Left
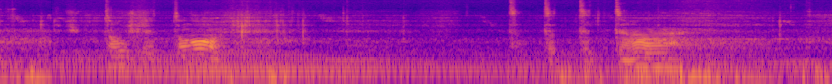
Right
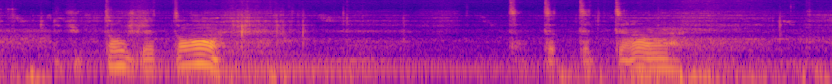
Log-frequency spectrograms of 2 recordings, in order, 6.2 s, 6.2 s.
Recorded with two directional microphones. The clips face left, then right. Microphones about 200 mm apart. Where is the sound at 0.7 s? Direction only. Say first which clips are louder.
Right 8 dB; 50° right (ahead or behind).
